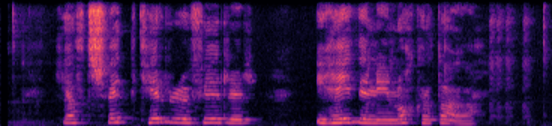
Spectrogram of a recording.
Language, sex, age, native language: Icelandic, male, 13, Icelandic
